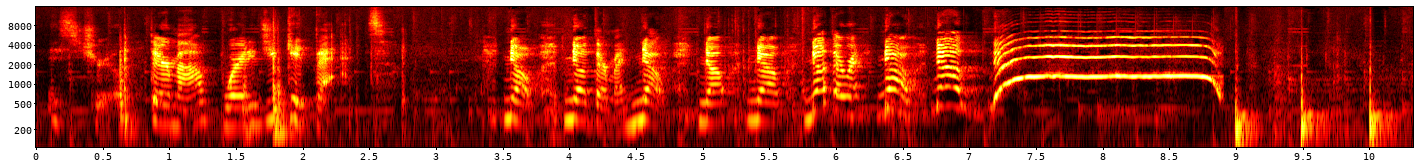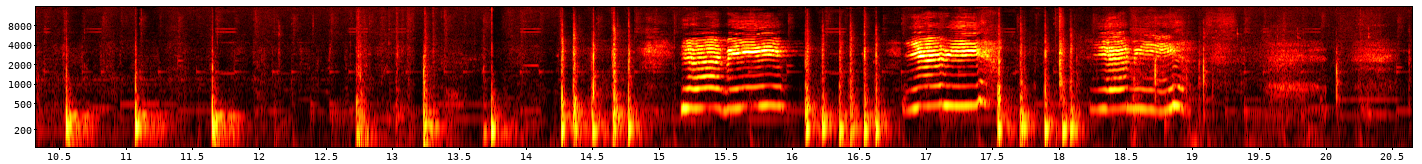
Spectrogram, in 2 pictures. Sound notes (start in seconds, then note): 10.0 banging the box; 16.0 drumming on the box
